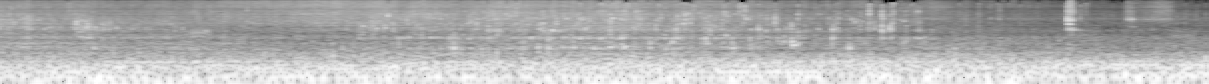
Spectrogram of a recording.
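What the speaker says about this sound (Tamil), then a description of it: "இப்போ கரைச்சி வச்ச புளியை சேர்த்துக்கிடுவோம்" Dissolved tamarind water is poured into a Tamil fish curry of rock fish and drumstick, with a steady trickling, dripping liquid sound at moderate level and a few brief clinks near the end, no talking.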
